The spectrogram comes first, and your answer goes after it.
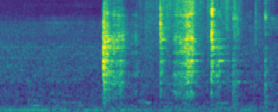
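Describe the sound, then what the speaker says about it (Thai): Pork, vegetables and fish sauce for Thai nam tok are stirred and tossed in a hot pan with quick scraping strokes over a steady sizzle. Several bursts, close by. "คลุกเคล้าให้เข้ากัน"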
